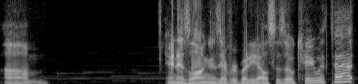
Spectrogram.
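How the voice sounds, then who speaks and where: A man runs a tabletop session in an unhurried, filler-laden manner. His mid-range voice sits dry and close, with quiet music in the background. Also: mid-range voice, clear, resonant tone, dry recording. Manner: relaxed, filler-heavy narration. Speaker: game master. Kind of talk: running a tabletop game over voice chat.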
